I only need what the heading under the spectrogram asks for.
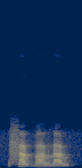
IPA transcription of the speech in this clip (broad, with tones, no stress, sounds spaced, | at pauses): sʰ a̰˦˨ ʊ̯ b a˨ ʊ̯ l a̰˦˨ ʊ̯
